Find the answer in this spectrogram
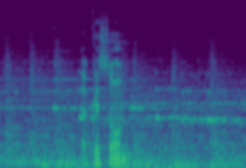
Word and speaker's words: Carcassonne: In French, the ending letter is silent. Carcassonne.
